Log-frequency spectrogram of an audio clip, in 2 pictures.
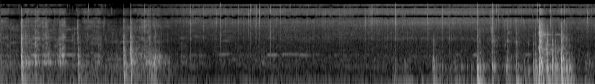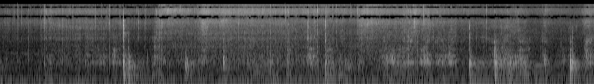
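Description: Mushrooms and onions sizzling in a frying pan while a wooden spatula stirs and scrapes them against the pan. There is a cluster of louder knocks and scrapes about ten to eleven seconds in. From about fifteen seconds on, the sizzle is steadier as flour is stirred in.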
